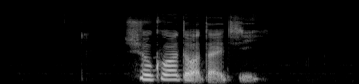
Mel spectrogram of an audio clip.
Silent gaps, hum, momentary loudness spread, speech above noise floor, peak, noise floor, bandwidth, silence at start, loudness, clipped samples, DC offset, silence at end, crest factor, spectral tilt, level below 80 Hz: none; none; 17 LU; 47 dB; -4 dBFS; -69 dBFS; 11 kHz; 1.25 s; -23 LUFS; under 0.1%; under 0.1%; 1 s; 22 dB; -4.5 dB/octave; -68 dBFS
